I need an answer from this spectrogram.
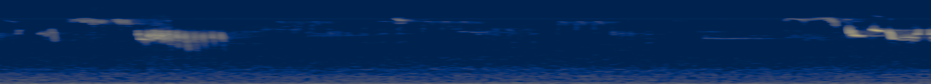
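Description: Small birds chirping over faint outdoor background noise. There is a short buzzy trill about a second in, then a run of quick, high, warbled notes near the end.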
